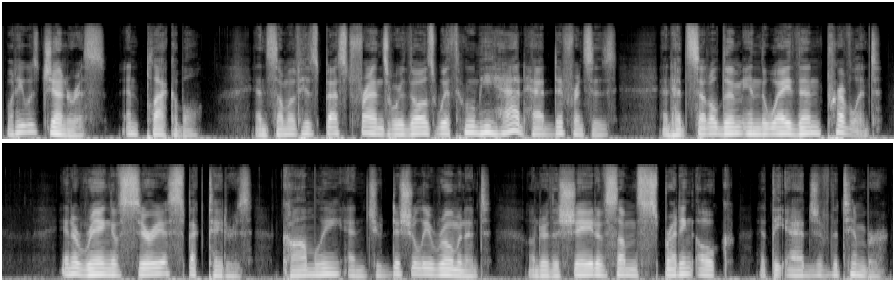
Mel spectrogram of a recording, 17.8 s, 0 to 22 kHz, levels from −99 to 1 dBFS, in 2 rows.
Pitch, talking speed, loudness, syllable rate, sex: 115 Hz, 170 wpm, -21 LUFS, 5.2 syllables/s, male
